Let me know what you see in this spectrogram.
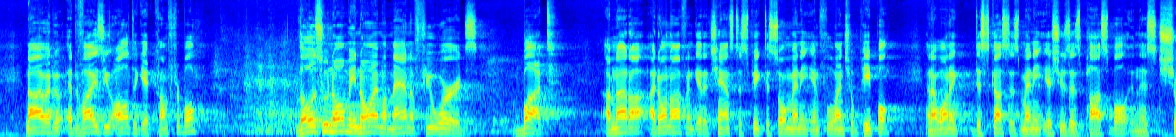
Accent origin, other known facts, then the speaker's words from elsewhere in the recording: Ontario, Canada; I am from the Eagle Clan, Odawa Zagayaganing and Dunjaba, I am from Odawa Lake. That's what we call our home, Odawa Lake.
